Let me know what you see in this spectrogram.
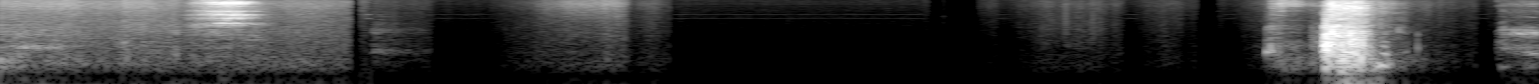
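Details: Acted sneezing in a roleplay of a girlfriend in bed with a cold and fever: a quick inhale, a small sneeze, a pause, then a loud full sneeze.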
